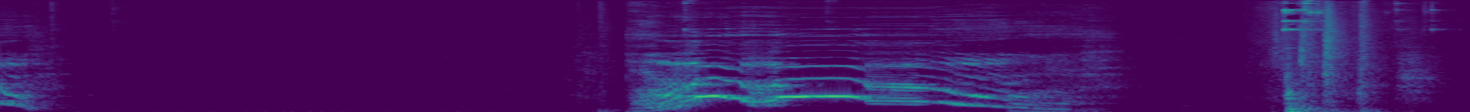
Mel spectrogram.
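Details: An Alaskan Malamute coming upstairs in the morning to say good morning gives a long, wavering howl as a greeting.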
